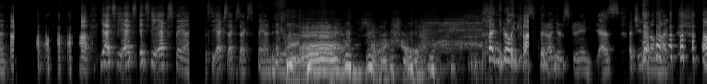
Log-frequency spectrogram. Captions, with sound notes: (laughing) Yeah, it's the X-band, it's the X-X-X-band anyway. (growling) I nearly got spit on your screen, yes, achievement unlocked.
